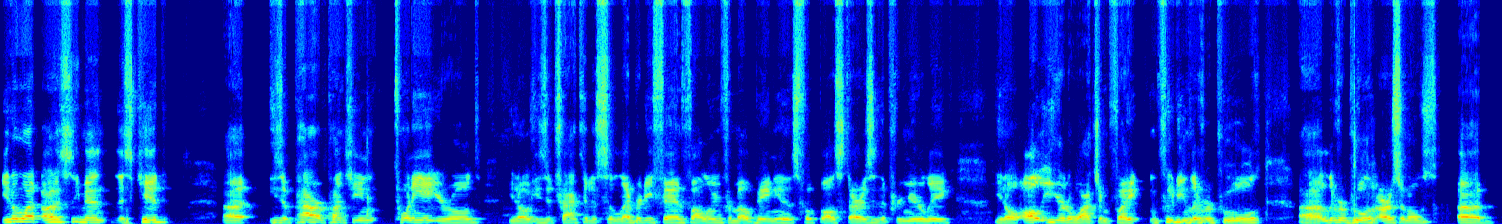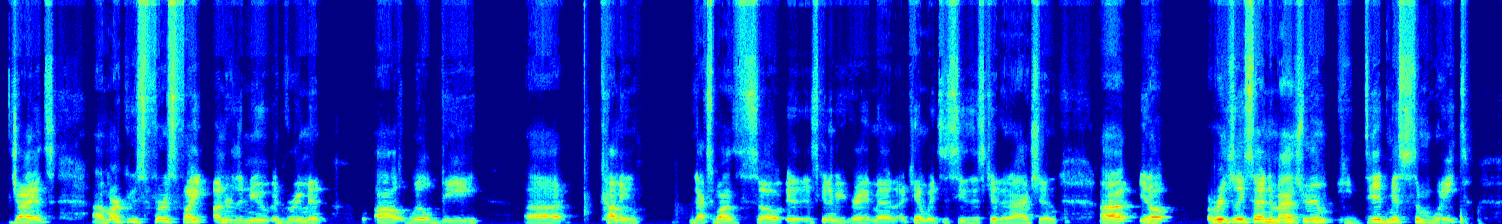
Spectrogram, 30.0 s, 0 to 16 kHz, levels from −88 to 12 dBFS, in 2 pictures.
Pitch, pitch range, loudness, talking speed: 140 Hz, 130-170 Hz, -24 LUFS, 180 wpm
